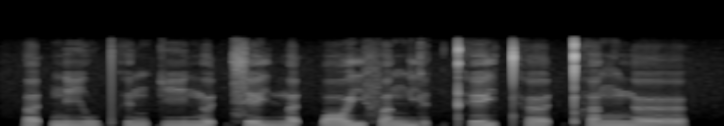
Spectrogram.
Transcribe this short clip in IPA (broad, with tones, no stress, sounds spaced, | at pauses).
ɐ˨˥ t̚ n̪ iː˨˥ w pʰ ɪ˨˩ ŋ k iː˨ n̪ ɵ˥ t̚ s e˨ j n̪ ɐ˨ t̚ p ɔː˥ j f ɐ˨ ŋ j ɪ˨ k̚ t̪ʰ e˥ j t̪ʰ œː˨ t̚ pʰ ɐ˥ ŋ n̪ œː˨˩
